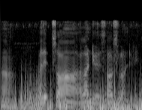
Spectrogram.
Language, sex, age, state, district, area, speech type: Telugu, male, 18-30, Andhra Pradesh, Bapatla, urban, spontaneous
